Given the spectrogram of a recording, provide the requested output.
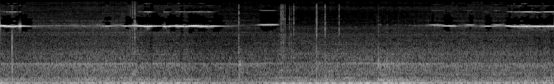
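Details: Car on a lift after front and rear pads were removed and sanded, which cured the front noise: a high, thin squeal comes and goes as the right rear wheel turns; right rear brake squeal, cause not found.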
